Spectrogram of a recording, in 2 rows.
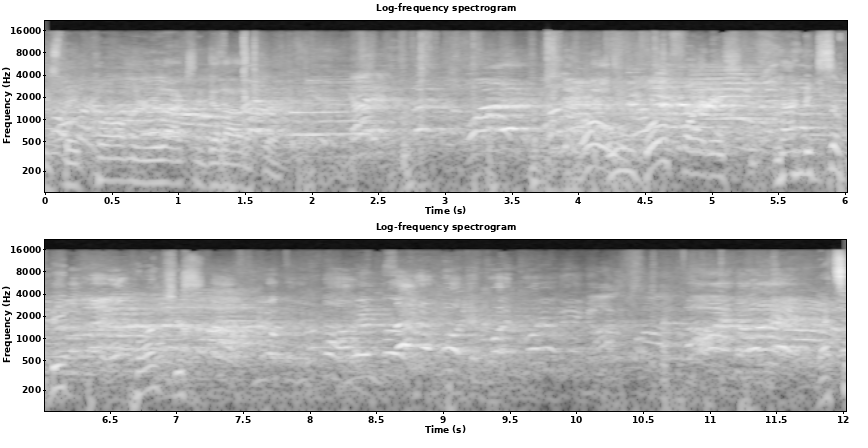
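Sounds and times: crowd shouting: 0:00.0 - 0:12.0
dull thuds: 0:01.8 - 0:04.5.

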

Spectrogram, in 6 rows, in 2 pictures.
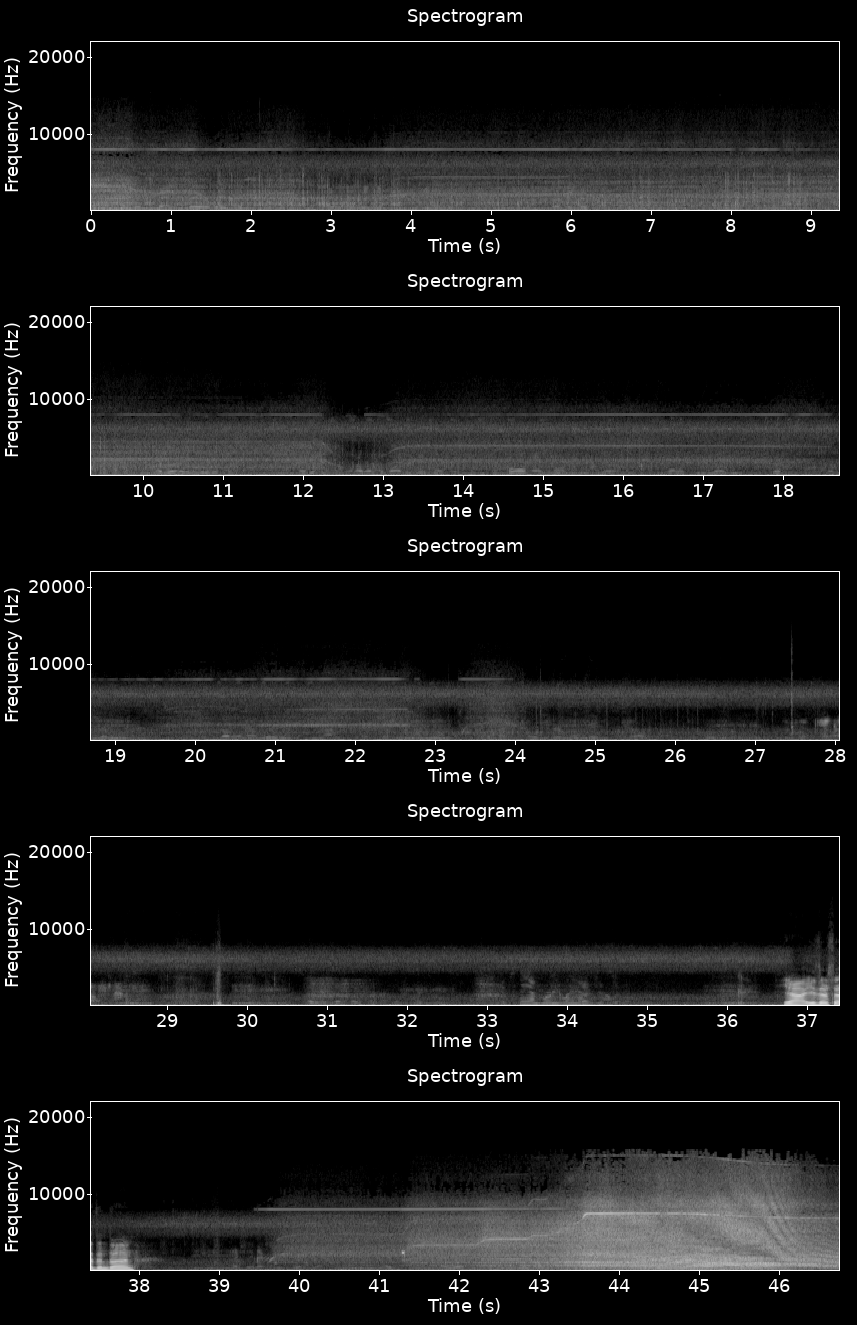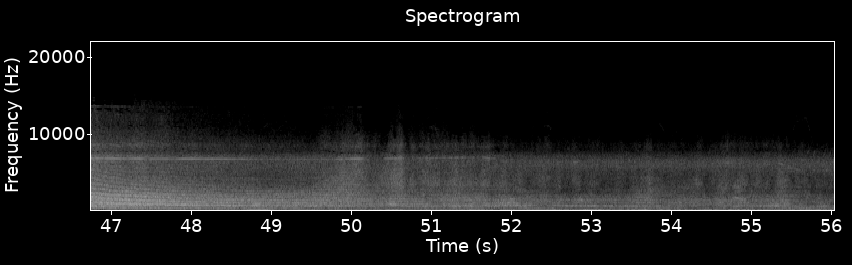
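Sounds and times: insect chorus chirring: 0:25.3 - 0:54.4.

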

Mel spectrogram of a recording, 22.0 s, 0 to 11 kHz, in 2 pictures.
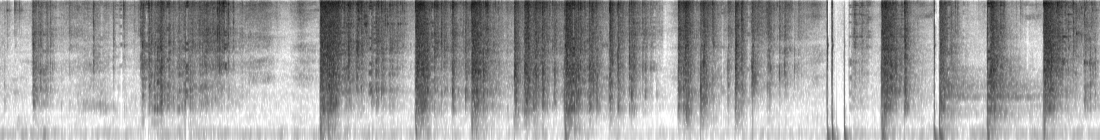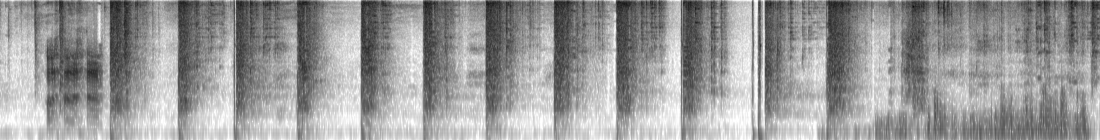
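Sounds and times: broken plastic crunching and clinking: 0:00.0 - 0:02.6, 0:03.2 - 0:22.0
laptop being smashed: 0:03.2 - 0:11.1, 0:12.1 - 0:20.4.

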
